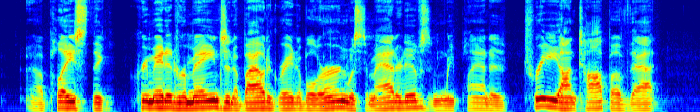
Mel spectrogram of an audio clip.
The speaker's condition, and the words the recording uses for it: None; typical speech.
